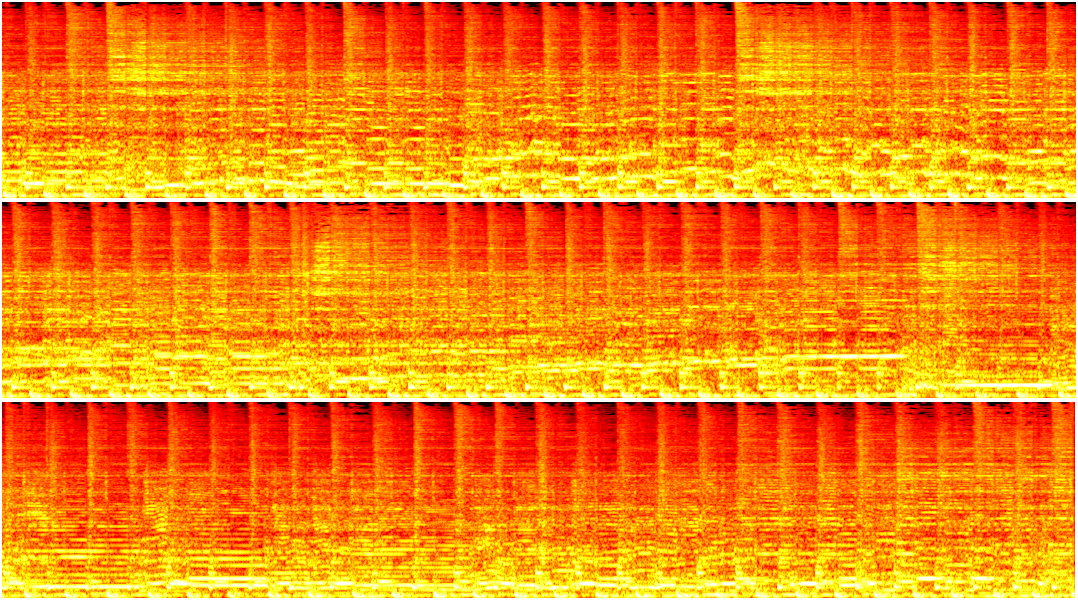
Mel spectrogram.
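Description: Rockabilly band playing an instrumental passage: a steady drum-kit beat under a moving guitar line, with a cymbal crash about every six or seven seconds.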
